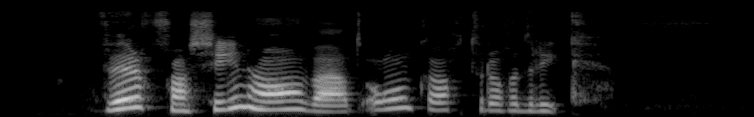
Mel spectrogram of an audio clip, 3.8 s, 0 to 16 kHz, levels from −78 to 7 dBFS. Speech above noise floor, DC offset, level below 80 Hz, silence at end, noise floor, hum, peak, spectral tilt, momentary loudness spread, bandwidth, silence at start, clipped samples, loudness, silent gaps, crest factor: 44 dB; under 0.1%; -82 dBFS; 1 s; -66 dBFS; none; -6 dBFS; -5 dB/octave; 16 LU; 11 kHz; 0.55 s; under 0.1%; -22 LUFS; none; 18 dB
